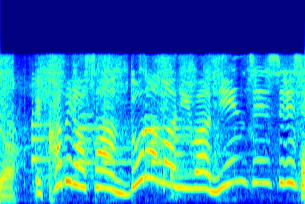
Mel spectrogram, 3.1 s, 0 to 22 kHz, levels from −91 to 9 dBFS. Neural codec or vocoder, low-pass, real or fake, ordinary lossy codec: none; 7.2 kHz; real; none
